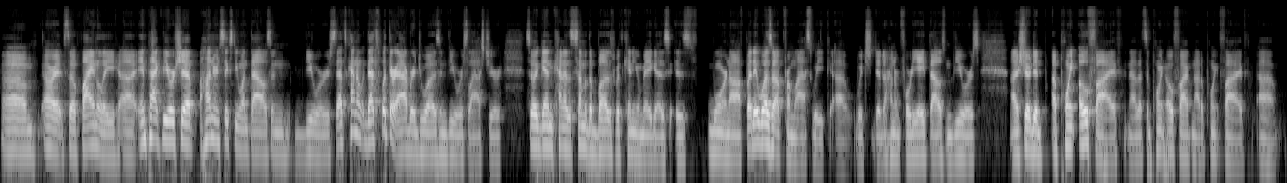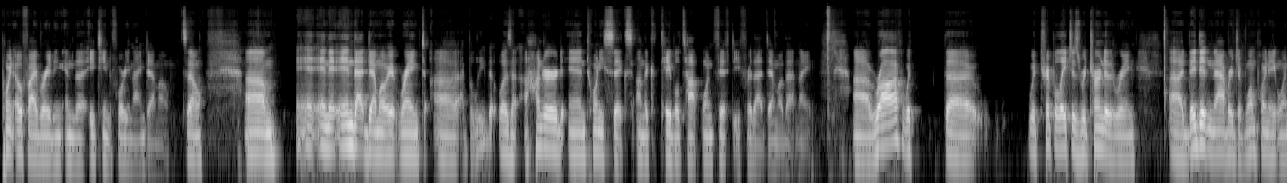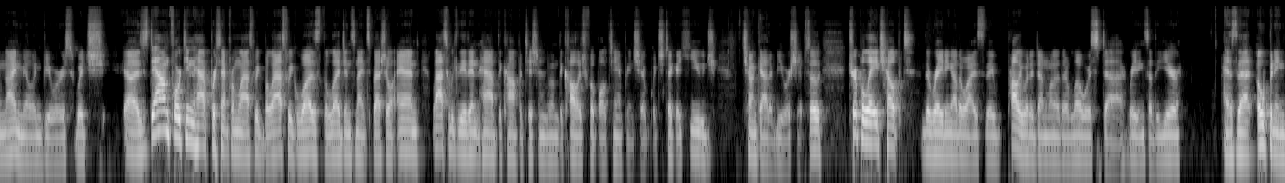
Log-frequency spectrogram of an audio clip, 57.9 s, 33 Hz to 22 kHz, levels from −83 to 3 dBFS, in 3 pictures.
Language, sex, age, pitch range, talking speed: English, male, 30-49, 95-110 Hz, 180 wpm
